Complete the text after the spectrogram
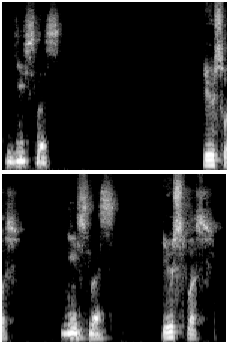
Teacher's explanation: I'm trying to go backer than I normally would on the ooh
